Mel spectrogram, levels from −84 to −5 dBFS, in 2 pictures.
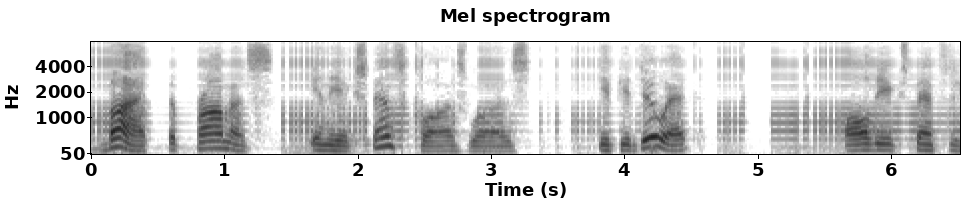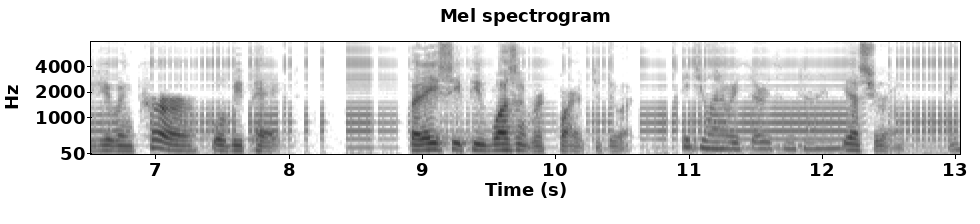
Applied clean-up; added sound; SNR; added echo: neural mask model RNNoise.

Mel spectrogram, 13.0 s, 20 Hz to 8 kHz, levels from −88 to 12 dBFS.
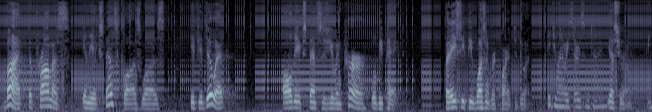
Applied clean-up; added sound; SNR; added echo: none; Telephone; 12 dB; none.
